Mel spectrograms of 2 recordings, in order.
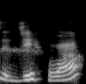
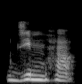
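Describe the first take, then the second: First: The middle cluster sounds like h then v. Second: The middle cluster sounds like m then h. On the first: "both correct" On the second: "both correct"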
